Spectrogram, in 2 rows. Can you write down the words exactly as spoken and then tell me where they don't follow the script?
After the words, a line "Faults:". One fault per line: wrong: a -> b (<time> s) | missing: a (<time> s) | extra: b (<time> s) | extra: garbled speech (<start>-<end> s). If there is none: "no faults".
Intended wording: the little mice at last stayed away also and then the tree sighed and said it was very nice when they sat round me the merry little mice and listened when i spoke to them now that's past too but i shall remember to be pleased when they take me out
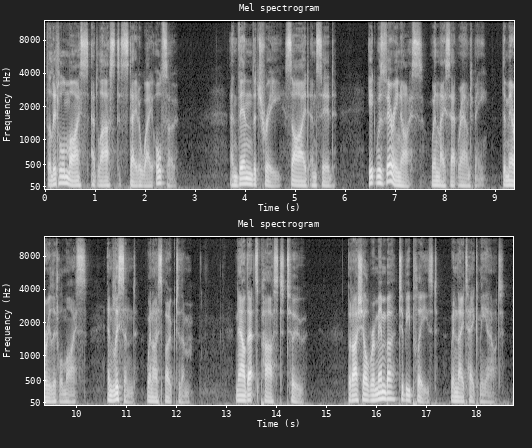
the little mice at last stayed away also and then the tree sighed and said it was very nice when they sat round me the merry little mice and listened when i spoke to them now that's past too but i shall remember to be pleased when they take me out
Faults:
no faults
